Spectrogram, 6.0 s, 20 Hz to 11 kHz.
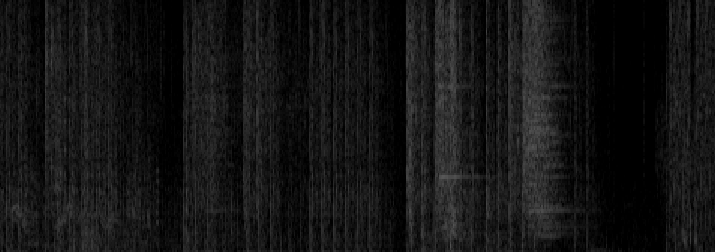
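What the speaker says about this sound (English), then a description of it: "What do you have, an assault rifle?" Assault rifle fire in the video game Half-Life 2 comes in loud, rapid bursts of shots, broken by short pauses and echoing tails.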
